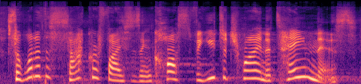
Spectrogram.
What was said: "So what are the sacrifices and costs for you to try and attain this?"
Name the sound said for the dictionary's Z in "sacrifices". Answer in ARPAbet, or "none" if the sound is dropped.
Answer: Z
